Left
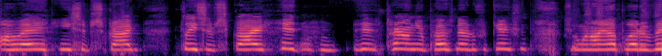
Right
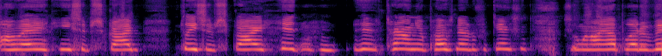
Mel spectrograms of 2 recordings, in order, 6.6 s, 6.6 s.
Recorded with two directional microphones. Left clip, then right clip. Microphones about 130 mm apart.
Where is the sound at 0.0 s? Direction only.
25° right (ahead or behind); by 6.5 s 5° right (ahead or behind).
